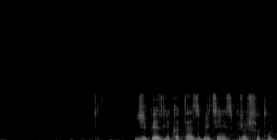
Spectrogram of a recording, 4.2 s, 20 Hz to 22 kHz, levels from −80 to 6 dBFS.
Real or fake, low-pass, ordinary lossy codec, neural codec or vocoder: fake; none; none; codec, 16 kHz, 4.8 kbps, FACodec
